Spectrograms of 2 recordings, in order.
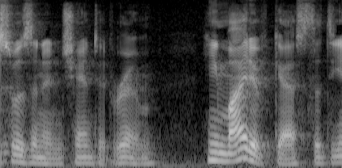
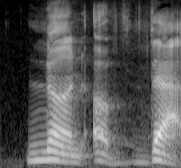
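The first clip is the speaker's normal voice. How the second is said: very loud, harsh, nasty tone; 4 semitones higher, 12 dB louder than usual. A narrator reads a character's retort during a quarrel: nastier than intended. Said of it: "in a voice even nastier than he meant it to be".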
